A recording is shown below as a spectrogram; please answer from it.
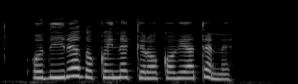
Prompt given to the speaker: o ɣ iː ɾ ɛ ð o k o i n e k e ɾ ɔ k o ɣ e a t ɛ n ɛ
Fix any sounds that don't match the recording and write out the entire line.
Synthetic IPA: o ð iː ɾ ɛ ð o k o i n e k e ɾ ɔ k ɔ ɣ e a t ɛ n ɛ

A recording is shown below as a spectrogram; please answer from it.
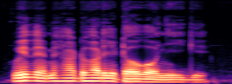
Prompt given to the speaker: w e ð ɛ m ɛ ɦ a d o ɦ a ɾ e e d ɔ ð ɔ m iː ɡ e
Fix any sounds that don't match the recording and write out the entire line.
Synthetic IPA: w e ð ɛ m ɛ ɦ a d o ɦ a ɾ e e d ɔ ɣ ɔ ɲ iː ɡ e

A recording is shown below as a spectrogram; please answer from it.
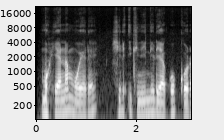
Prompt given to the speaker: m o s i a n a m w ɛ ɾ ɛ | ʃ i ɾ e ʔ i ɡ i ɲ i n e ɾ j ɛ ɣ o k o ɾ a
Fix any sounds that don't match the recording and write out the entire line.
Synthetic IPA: m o h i a n a m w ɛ ɾ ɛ | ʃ i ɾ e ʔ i k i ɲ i n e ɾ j a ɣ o k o ɾ a

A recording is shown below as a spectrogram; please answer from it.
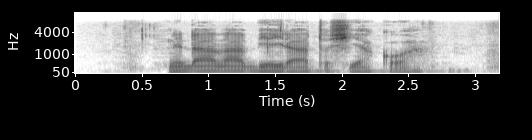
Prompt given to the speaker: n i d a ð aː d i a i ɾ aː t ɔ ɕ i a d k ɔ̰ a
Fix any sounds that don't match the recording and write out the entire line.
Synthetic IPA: n e d a ð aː b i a i ɾ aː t ɔ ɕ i a k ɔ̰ a

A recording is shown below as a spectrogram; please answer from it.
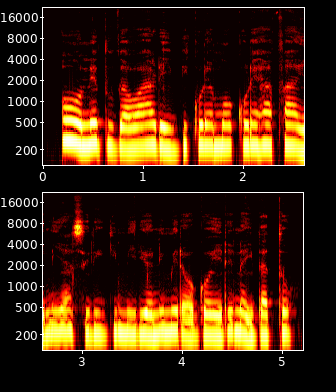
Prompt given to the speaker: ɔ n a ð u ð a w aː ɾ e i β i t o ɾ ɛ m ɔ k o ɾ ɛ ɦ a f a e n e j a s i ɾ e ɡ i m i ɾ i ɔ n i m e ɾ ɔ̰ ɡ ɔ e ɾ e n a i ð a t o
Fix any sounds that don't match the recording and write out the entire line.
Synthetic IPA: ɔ n e ð u ð a w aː ɾ e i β i k o ɾ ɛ m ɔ k o ɾ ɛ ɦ a f a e n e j a s i ɾ i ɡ i m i ɾ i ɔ n i m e ɾ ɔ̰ ɡ ɔ e ɾ e n a i ð a t o

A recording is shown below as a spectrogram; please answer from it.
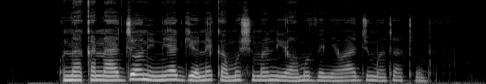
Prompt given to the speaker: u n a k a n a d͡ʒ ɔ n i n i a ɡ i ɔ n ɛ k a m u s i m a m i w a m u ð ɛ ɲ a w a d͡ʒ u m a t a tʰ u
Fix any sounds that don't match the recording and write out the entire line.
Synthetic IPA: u n a k a n a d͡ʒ ɔ n i n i a ɡ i ɔ n ɛ k a m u ʃ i m a n i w a m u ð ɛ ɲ a w a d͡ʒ u m a t a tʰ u

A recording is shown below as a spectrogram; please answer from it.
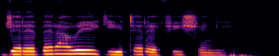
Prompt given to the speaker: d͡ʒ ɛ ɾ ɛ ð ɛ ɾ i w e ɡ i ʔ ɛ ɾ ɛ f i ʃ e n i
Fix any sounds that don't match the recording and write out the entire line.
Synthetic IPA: d͡ʒ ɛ ɾ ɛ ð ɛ ɾ a w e ɡ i t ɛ ɾ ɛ f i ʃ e n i

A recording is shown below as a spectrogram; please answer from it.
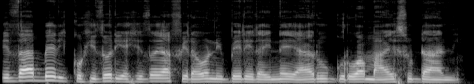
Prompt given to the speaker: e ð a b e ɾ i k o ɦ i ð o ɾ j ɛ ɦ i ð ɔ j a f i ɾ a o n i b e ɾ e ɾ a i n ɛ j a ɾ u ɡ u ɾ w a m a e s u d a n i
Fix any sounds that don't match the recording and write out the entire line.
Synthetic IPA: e ð a b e ɾ i k o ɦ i ð o ɾ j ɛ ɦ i ð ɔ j a f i ɾ a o n i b e ɾ e ɾ a i n ɛ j a ɾ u ɡ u ɾ w a m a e s u d a n i

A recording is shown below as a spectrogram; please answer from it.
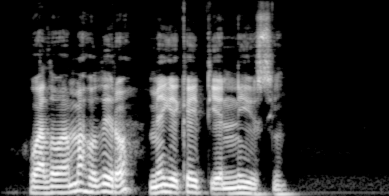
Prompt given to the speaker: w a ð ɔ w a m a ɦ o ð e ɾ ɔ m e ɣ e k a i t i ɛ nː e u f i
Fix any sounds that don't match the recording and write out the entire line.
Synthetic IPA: w a ð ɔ w a m a ɦ o ð e ɾ ɔ m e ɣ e k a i t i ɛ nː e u s i

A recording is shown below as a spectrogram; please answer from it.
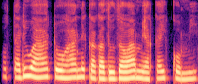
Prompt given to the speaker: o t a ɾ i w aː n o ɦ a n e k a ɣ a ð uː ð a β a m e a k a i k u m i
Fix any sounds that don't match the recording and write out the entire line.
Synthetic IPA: o t a ɾ i w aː d o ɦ a n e k a ɣ a ð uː ð a w a m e a k a i k o m i

